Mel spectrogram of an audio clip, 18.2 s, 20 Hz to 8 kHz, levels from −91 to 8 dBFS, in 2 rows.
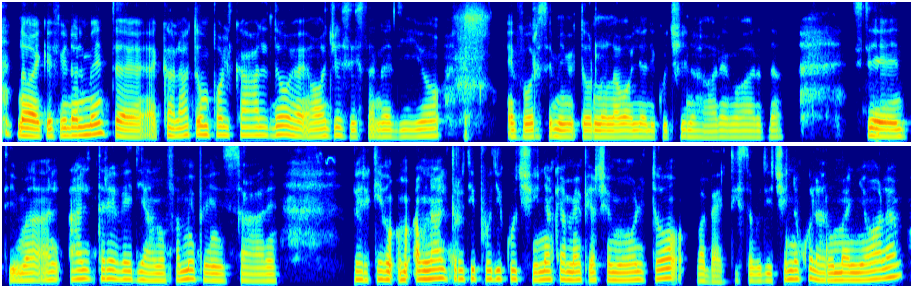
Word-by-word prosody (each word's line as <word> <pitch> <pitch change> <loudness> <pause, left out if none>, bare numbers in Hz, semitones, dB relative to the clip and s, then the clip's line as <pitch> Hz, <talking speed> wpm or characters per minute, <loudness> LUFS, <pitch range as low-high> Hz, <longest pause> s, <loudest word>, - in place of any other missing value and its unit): No 165 -1 +7
è 155 - +6
che 155 - 0
finalmente 170 -2 +3
è - - -4
calato 165 +2 0
un 185 - +3
po' 180 0 -1
il 175 - -3
caldo 175 +1 0
e 155 -4 +1
oggi 155 +3 0
si 140 -2 -5
sta 140 0 -8
da 145 0 -1
Dio 145 +3 -2 0.6
e 140 - -1
forse 140 +1 -1
mi 145 -2 +3
ritorna 140 0 +1
la 135 0 +1
voglia 140 0 0
di 135 - -5
cucinare 135 0 -6
guarda. 135 +1 -6 0.7
Senti 150 -3 +2
ma 155 0 0
hai 165 - -1
altre 185 +1 0
vediamo 165 -4 -1
fammi 175 +5 0
pensare, 145 -2 -2 0.7
perché 170 0 -2
u - - +7 0.2
a - - +1
un 180 +1 +7
altro 190 -1 +2
tipo 180 0 -3
di 180 0 0
cucina 175 -1 0
che 175 - -6
a - - +2
me 165 0 +3
piace 160 0 -3
molto 165 +5 +2
vabbè 125 -4 -5
ti 150 - -18
stavo 140 -1 -5
dicendo 145 +6 -1
quella 180 -4 -1
romagnola, 160 +7 +3
155 Hz, 170 wpm, -23 LUFS, 140-175 Hz, 0.7 s, No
